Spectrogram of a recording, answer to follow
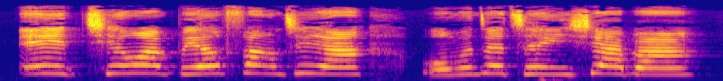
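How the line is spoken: Loud shout. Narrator (Chinese): 第三青第三只青蛙就大声喊说

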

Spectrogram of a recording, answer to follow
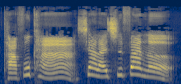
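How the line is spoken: Loud call. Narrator (Chinese): 妈妈也大声说

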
